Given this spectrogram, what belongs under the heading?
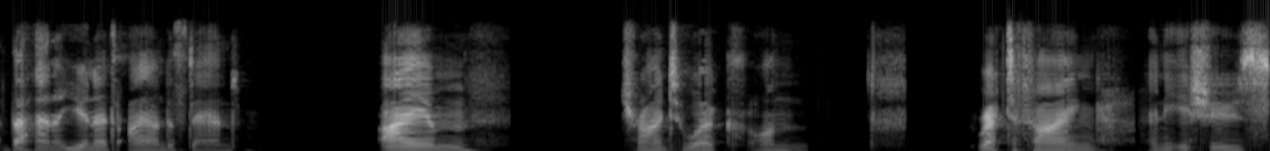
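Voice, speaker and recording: A man playing an earnest, conciliatory company officer on a spaceship, halting and placating, in a tabletop game. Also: mid-range voice, pushed and bright, dry recording, lo-fi sound.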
